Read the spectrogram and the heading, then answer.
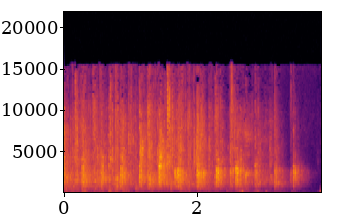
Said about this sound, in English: Nah, I mean, that's worth an applause. I mean, give it up.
